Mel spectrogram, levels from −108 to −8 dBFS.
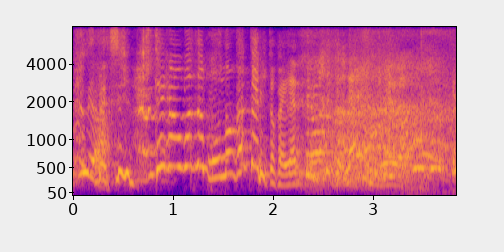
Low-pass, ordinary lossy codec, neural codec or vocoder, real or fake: none; none; codec, 16 kHz, 6 kbps, DAC; fake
